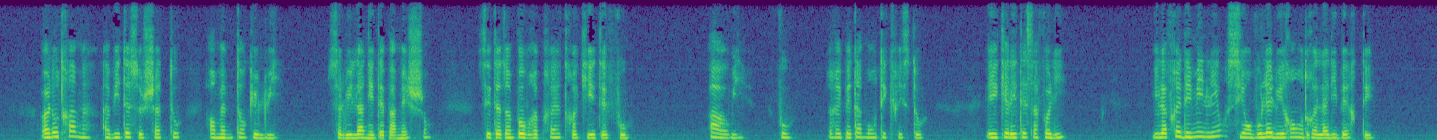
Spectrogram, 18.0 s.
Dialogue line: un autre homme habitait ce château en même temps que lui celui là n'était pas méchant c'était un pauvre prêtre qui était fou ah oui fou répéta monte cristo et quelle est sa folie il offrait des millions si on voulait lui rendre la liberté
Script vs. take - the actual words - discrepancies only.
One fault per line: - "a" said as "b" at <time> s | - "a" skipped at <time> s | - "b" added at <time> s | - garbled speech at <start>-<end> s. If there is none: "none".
- "est" said as "était" at 12.6 s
